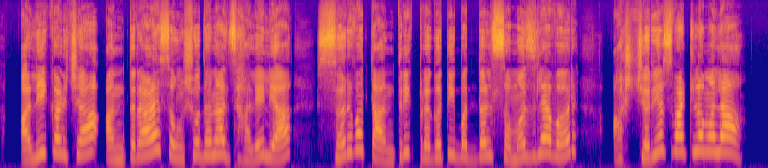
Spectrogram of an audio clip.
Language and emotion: Marathi, surprised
